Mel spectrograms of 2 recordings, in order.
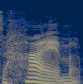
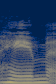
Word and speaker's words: Haim: It's Haim, right? Not Haim, as like a lot of people said.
